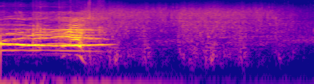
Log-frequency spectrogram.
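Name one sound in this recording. Water splashes down onto a man from buckets.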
